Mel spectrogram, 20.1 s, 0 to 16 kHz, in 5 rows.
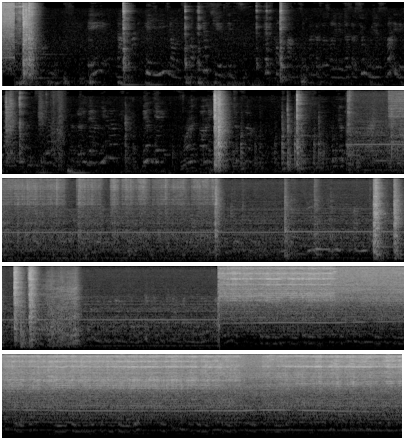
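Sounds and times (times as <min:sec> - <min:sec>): small power tool whining: 0:07.5 - 0:20.0.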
